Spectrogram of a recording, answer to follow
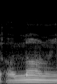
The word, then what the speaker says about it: Ọlọ́run: We have the O with a dot underneath. It makes it a short and sharp O. Say Ọlọ́run yín, that means your power, Yahweh, your power.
